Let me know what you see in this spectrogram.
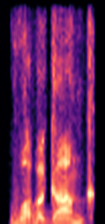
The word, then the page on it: wobbegong: Indian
